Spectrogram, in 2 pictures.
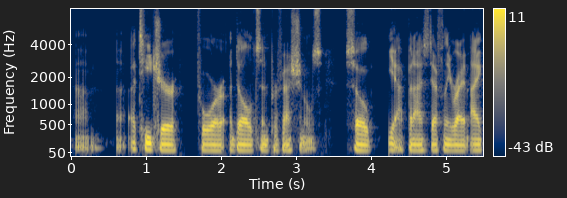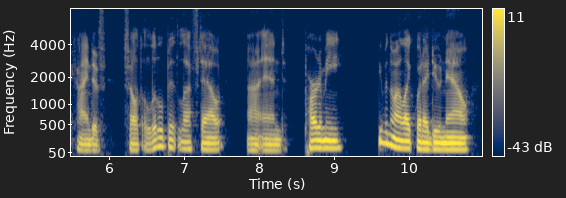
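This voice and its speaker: Deep-voiced American man co-hosting. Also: smooth. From United States. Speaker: podcast co-host. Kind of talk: casual podcast chat.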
